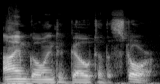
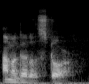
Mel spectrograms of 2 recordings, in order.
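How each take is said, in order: First: Every word is said fully and carefully. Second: Words are squeezed together with weak uh vowels. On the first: It is the standard, formal way to say it. "standard form English American dialect" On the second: It is a casual way of talking to friends or family. "if I was speaking in an informal sense"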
